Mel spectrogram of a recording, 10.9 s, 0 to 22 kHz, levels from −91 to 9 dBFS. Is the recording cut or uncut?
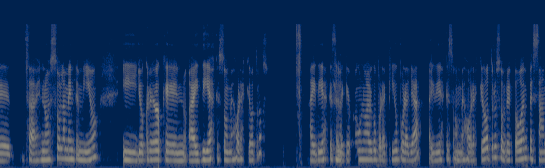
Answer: uncut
